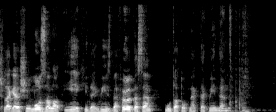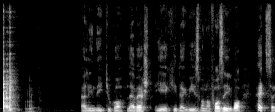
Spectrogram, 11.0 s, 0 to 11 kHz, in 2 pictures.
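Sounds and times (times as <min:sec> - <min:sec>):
metal pot lid clanking: 0:05.6 - 0:06.2.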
